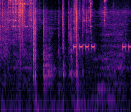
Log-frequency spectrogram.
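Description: Car keys jangle and clink up close in several quick bursts of metallic rattling, with no talking over them.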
